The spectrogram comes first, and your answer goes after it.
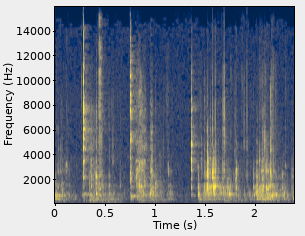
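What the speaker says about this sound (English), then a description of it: "Stir it in a little." A spoon stirs shells and cheese with cream cheese and ham in a pot, giving several separate bursts of scraping and clinking, fairly close and soft.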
